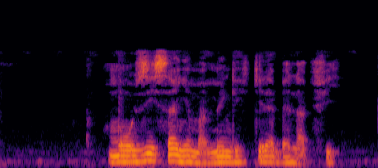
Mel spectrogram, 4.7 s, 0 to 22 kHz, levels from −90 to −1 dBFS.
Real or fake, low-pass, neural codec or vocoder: real; 7.2 kHz; none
